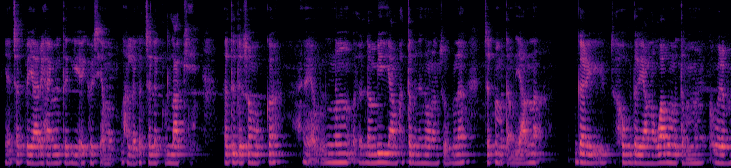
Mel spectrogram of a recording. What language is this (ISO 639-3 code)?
mni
